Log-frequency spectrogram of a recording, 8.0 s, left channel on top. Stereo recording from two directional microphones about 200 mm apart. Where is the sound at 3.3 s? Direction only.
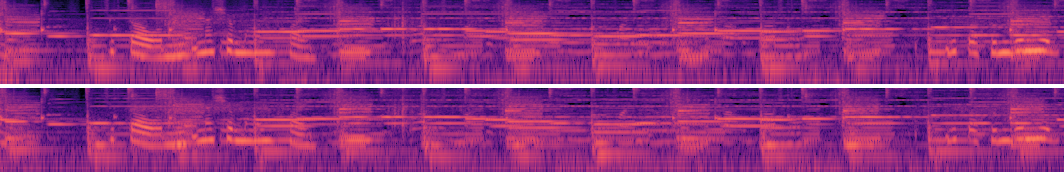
5° right (ahead or behind).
